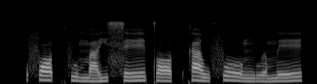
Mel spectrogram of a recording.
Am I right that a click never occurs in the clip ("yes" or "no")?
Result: yes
